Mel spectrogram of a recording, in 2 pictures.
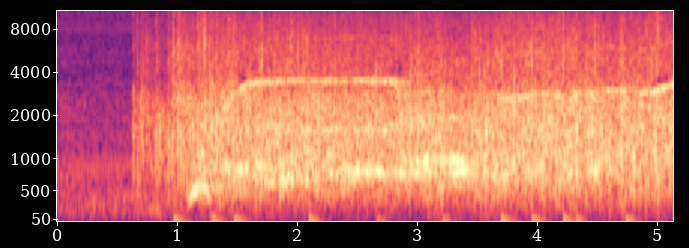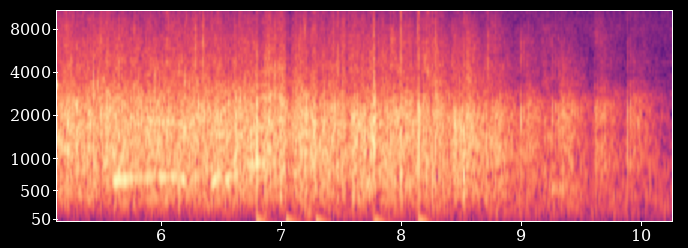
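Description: A theatre audience applauding, with shrill whistles and whoops over the clapping. It breaks out about half a second in and dies away near the end.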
